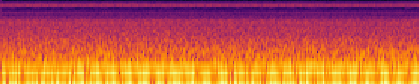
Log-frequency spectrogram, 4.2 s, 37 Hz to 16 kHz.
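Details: Infinity variable-speed A/C condensing unit in the yard, paired with a variable-speed furnace, running at stage 5 (highest capacity): steady, even low hum and constant fan rush, no rattles, squeals or cycling; normal full-speed operation.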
